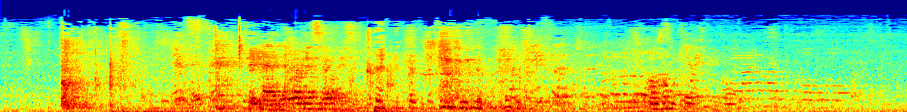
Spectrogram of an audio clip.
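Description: Spectators talk close by in a large echoing hall.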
